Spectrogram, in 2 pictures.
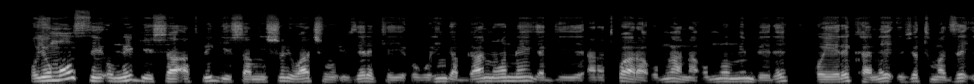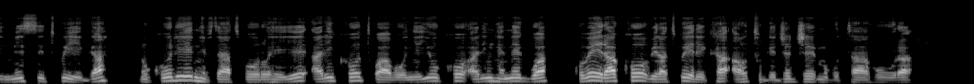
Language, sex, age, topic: Rundi, male, 25-35, education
